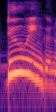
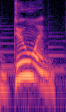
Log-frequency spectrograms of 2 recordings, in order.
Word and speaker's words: doing: ポイントは doing の G を発音しないで doing, doing, doing ということです。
